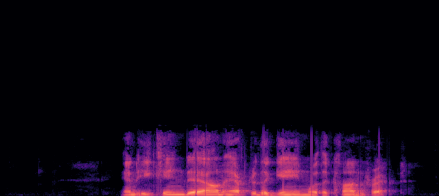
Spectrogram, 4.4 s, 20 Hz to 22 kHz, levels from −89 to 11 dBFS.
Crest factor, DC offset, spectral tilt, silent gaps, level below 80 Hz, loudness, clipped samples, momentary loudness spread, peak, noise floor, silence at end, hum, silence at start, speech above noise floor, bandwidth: 18 dB; under 0.1%; -6 dB/octave; none; -56 dBFS; -19 LUFS; under 0.1%; 9 LU; -4 dBFS; -77 dBFS; 0.55 s; none; 1.25 s; 58 dB; 7.6 kHz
